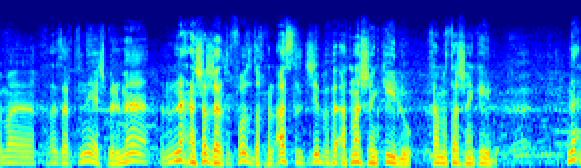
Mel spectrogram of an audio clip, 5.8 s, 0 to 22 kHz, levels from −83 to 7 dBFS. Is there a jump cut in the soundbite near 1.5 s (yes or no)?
yes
